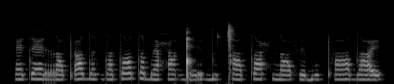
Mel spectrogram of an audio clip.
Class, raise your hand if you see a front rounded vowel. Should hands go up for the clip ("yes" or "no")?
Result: no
